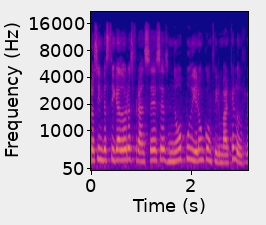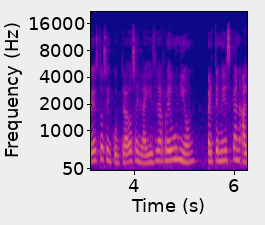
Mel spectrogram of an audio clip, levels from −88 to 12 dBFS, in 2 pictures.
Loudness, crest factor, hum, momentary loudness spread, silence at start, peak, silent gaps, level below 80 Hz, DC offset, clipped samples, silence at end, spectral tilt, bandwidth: -28 LUFS; 16 dB; none; 6 LU; 0 s; -12 dBFS; none; -68 dBFS; under 0.1%; under 0.1%; 0 s; -4 dB/octave; 16.5 kHz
